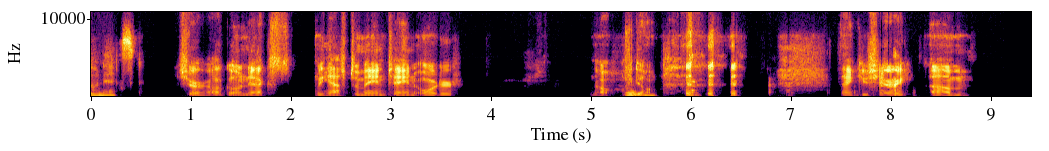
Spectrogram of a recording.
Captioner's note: laughter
